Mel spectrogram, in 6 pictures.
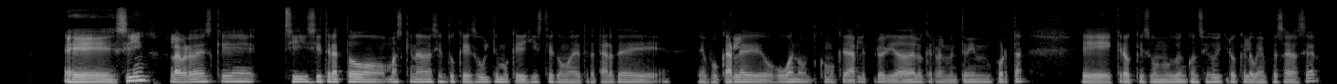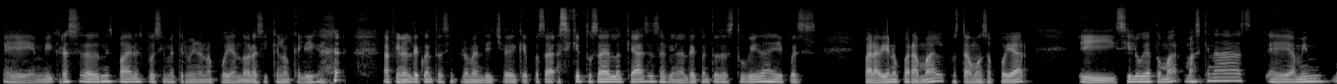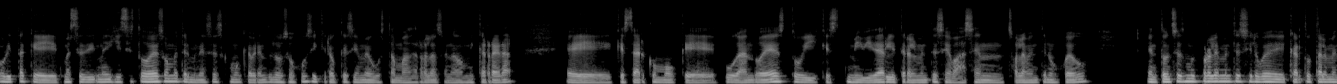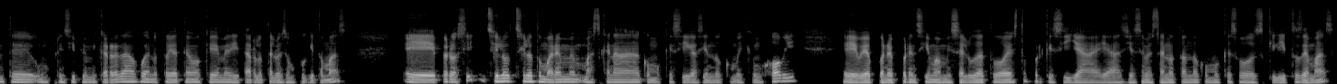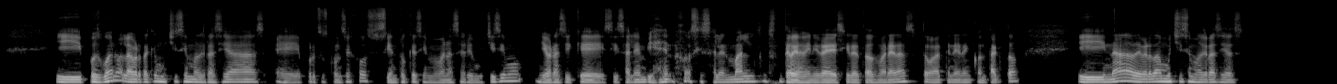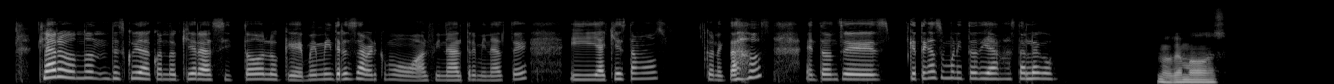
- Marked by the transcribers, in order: tapping; laughing while speaking: "elija"; "dijiste" said as "dijistes"; "terminaste" said as "terminastes"; laughing while speaking: "bien"; laughing while speaking: "conectados"
- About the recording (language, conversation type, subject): Spanish, advice, ¿Cómo puedo manejar la presión de sacrificar mis hobbies o mi salud por las demandas de otras personas?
